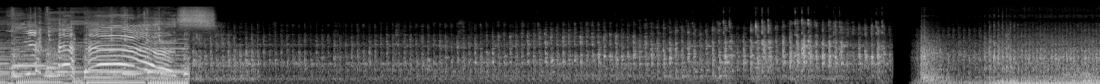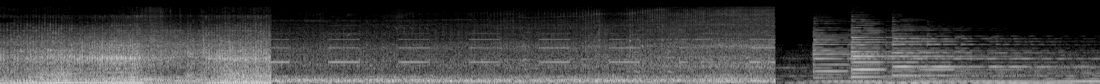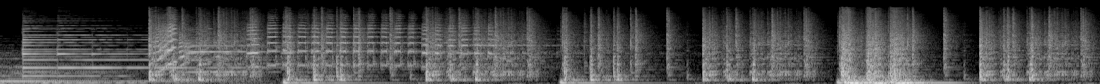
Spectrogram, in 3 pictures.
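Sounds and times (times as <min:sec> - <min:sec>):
vehicle engine rumble: 0:01.0 - 0:18.8
reversing alarm beeping: 0:13.7 - 0:18.8.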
